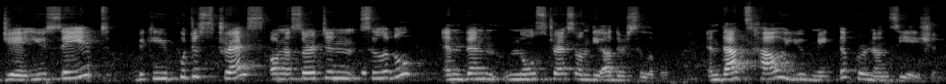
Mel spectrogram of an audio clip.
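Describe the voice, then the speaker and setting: A woman's voice: high-pitched, lively intonation, very slow, pushed and bright, slight background noise, low-quality recording. A woman from Bangladesh, an English teacher, talking casually in an interview with many fillers and restarts. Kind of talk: casual interview talk, mixing English and Bengali.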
